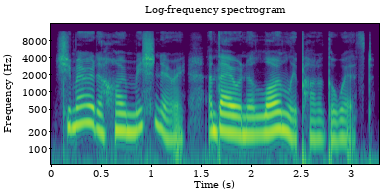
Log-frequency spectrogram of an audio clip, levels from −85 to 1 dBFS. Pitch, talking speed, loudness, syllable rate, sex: 200 Hz, 275 wpm, -17 LUFS, 7.4 syllables/s, female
